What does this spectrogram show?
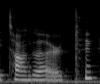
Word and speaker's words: Tonga: It's pronounced TOHNG-uh — I say TAHN-guh because it's like the American westernized way to say it but it is TOHNG-uh and I'm very proud to be Tongan.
